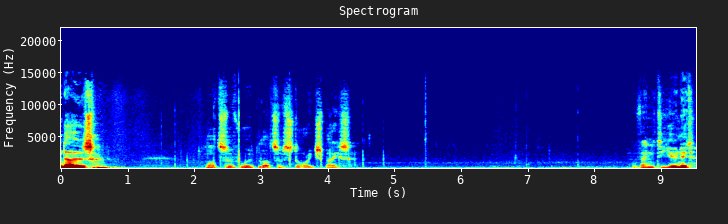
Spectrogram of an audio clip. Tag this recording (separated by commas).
Speech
